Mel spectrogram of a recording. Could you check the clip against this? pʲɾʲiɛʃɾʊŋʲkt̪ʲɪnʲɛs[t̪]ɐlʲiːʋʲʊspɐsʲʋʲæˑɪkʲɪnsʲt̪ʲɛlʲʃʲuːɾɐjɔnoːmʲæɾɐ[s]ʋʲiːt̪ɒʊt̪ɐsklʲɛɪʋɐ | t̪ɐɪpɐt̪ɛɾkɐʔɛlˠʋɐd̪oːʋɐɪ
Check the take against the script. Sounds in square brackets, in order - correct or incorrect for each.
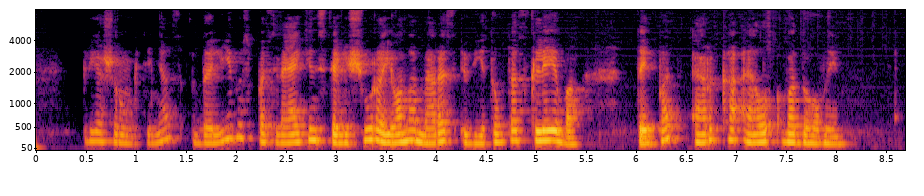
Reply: incorrect, correct

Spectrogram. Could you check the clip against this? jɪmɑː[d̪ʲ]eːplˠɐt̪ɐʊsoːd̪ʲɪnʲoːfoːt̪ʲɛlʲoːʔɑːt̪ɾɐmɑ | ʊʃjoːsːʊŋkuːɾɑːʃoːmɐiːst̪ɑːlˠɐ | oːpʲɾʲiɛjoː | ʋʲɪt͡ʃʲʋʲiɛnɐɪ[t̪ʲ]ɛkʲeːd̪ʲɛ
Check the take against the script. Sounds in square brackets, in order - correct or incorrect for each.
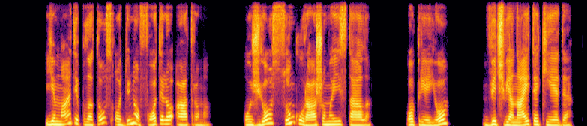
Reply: incorrect, correct

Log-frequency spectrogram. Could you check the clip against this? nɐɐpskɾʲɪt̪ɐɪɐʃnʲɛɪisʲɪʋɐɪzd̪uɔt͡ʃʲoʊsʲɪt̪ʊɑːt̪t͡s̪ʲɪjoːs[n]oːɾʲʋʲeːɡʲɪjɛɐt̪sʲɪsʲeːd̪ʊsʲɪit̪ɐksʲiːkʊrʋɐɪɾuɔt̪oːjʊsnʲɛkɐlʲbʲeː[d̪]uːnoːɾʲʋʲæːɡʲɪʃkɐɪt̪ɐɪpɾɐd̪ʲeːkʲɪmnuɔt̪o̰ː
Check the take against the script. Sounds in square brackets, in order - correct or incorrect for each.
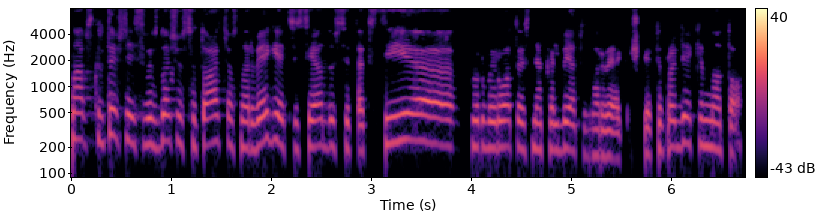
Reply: correct, incorrect

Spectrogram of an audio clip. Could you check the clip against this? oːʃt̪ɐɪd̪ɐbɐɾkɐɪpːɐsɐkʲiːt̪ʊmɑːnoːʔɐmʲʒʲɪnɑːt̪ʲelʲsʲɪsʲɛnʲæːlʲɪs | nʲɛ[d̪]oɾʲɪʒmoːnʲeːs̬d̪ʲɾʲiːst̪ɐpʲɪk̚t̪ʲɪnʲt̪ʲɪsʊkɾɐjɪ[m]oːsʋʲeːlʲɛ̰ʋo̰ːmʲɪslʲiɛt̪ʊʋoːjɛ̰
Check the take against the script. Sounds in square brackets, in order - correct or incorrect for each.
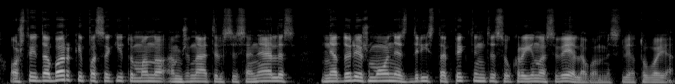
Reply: correct, incorrect

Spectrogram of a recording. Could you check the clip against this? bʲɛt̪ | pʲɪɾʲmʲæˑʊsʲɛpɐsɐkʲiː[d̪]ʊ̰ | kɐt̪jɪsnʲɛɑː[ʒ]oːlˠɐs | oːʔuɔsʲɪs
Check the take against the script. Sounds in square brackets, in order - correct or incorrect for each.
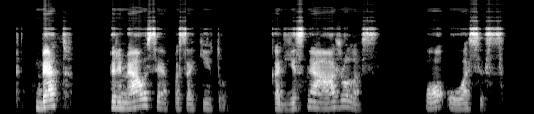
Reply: incorrect, correct

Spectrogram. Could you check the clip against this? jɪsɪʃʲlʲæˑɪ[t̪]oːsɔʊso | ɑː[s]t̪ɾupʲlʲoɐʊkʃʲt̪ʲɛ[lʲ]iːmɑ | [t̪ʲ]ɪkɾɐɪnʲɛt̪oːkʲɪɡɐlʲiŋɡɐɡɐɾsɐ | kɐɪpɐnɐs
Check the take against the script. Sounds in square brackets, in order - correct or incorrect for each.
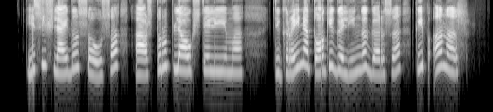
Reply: incorrect, incorrect, correct, correct

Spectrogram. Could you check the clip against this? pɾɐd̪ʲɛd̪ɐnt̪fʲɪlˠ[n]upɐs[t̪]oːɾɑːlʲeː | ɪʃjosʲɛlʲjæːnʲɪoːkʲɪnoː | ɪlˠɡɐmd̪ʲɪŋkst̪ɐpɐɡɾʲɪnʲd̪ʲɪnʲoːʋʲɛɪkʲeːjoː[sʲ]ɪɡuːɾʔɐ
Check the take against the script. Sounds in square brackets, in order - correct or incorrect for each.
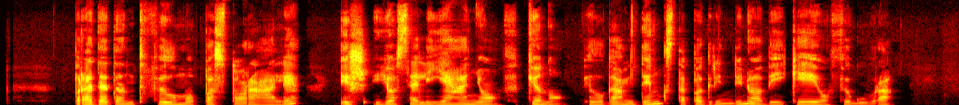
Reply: incorrect, correct, incorrect

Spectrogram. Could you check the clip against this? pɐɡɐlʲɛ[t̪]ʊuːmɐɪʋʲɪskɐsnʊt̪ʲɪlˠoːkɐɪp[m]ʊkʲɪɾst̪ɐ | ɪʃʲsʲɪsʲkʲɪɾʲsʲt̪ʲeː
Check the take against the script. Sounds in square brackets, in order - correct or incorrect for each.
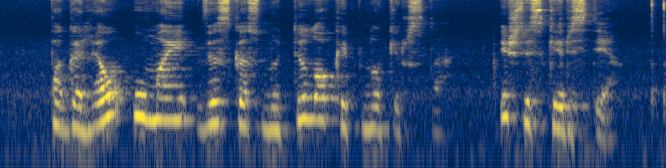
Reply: incorrect, incorrect

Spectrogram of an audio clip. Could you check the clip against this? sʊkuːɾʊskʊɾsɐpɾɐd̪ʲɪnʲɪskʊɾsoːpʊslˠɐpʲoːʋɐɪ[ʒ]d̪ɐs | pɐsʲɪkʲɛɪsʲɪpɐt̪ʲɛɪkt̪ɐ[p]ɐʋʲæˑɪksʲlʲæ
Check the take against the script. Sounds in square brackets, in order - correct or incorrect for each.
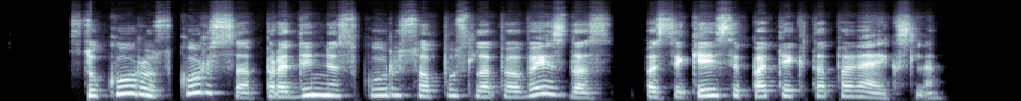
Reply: incorrect, correct

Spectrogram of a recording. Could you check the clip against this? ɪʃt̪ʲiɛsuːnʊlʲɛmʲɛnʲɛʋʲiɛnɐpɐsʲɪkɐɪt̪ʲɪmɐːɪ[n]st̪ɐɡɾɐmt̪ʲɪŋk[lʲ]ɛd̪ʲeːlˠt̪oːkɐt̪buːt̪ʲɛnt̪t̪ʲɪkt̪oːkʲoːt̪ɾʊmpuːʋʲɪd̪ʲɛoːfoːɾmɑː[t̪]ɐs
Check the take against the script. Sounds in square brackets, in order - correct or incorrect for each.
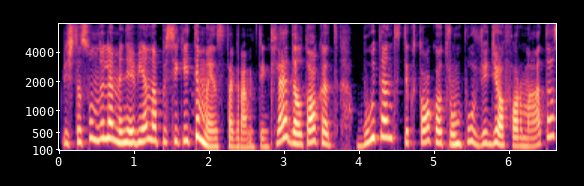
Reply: correct, correct, correct

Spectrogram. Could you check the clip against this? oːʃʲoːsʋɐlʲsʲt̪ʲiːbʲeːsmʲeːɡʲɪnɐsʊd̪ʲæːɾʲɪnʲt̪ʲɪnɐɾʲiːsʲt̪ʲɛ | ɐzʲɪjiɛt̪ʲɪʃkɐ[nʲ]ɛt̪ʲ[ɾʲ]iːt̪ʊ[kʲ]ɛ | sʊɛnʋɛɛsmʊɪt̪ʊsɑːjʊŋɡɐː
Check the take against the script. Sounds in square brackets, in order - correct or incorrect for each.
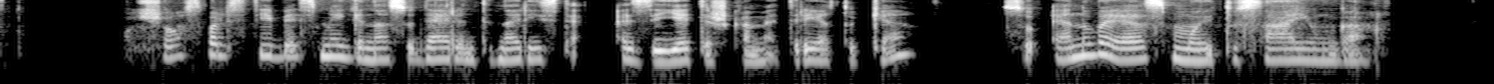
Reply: incorrect, correct, correct

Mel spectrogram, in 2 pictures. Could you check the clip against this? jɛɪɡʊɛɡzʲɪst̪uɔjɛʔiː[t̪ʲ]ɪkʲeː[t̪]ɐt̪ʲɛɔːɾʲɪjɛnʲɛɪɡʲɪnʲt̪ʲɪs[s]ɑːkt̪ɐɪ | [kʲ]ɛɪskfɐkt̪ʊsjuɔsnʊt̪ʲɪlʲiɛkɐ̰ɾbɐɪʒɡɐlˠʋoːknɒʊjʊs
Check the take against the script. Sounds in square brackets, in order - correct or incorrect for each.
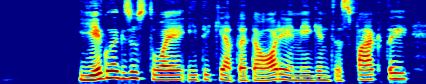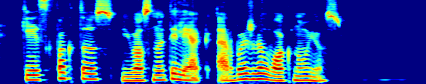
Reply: correct, correct, incorrect, correct

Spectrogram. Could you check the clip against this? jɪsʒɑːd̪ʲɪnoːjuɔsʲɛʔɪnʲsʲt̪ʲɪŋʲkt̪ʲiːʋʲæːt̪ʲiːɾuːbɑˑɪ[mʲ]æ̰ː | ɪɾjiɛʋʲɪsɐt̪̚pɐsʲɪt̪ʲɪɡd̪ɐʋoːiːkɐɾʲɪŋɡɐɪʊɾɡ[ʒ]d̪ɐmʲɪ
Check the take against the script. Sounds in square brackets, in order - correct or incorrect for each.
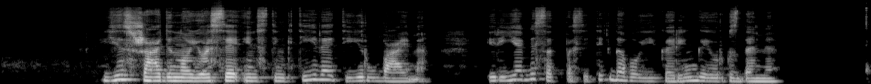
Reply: correct, incorrect

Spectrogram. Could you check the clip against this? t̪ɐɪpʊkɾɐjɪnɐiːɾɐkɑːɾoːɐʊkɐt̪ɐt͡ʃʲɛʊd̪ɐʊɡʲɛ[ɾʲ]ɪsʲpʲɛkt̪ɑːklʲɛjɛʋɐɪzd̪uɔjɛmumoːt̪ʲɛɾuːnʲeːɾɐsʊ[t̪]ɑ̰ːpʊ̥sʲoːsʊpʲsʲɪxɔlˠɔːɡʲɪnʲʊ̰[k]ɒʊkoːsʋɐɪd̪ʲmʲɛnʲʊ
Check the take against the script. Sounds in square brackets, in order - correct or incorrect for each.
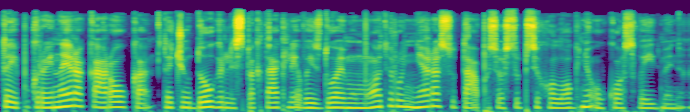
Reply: incorrect, correct, incorrect

